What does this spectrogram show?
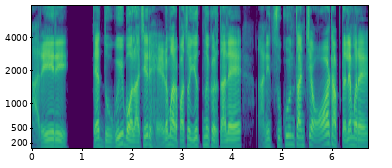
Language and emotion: Goan Konkani, disgusted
